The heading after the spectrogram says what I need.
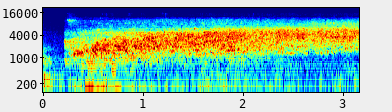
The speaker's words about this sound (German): Und heute habe ich natürlich einen Wassersprudler, wo man die Wasserflasche einfach einschraubt. Warte, warte, das, das, das Erlebnis, ja?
